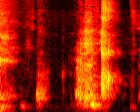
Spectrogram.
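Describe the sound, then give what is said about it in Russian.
A muffled, stifled sneeze bursts out, set between a few short breathy sounds and quiet intakes of breath. “Кстати, я рекомендую чихать громко.”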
